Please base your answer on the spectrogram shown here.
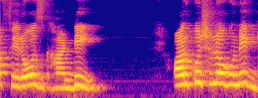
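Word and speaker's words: Ghandy: फिरोज गांधी नहीं था उनका नाम था फिरोज घांडी और कुछ लोग उन्हें गैंडी भी कहते हैं घांडी या गैंडी ये दो तरह से इसको पुकारा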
